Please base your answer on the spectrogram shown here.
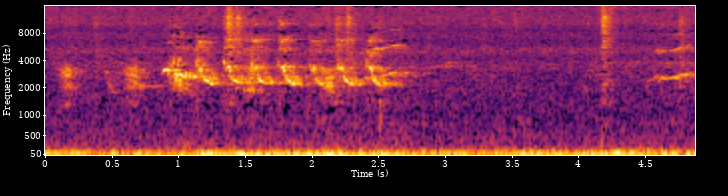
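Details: Rainbow lorikeet, an Australian parrot-like bird: a quick run of high, chirpy notes over about a second and a half, then a few scattered single notes, over a steady low rumble of background noise.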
